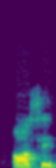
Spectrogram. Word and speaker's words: Aussie: It's pronounced like a Z. Oz.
